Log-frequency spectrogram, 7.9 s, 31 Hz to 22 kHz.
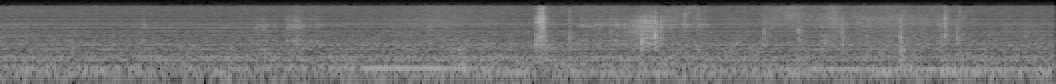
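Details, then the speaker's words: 1987 Kodak/Verbatim 6.6MB 5.25-inch floppy drive in a 386SX-25 PC; short buzzy ratchet of the head stepping at power-on over a quiet fan hum; normal head initialization, repeated at every power-on and disk eject. "on power up you'll notice a ratcheting sound which is the head on the kodak drive initializing and it does this every time the power is turned on and every time a disk is ejected"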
